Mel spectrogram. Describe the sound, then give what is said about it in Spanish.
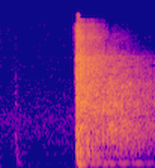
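A single loud rifle shot cracks out after a brief quiet moment as Ennis fires his rifle at a moose, bringing it down. Its sharp blast is followed by a long, rumbling tail that fades slowly. “Al día siguiente, Ennis apunta con su rifle.”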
